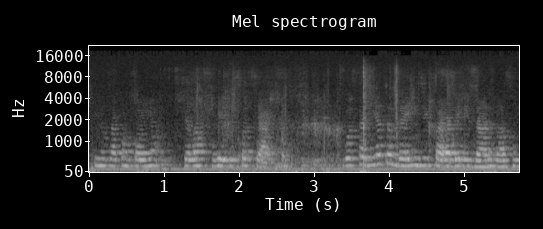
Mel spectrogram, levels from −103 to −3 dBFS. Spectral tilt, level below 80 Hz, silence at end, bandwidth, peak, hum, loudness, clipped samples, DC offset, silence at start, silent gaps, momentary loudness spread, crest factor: -6 dB/octave; -54 dBFS; 0 s; 19 kHz; -18 dBFS; none; -41 LUFS; under 0.1%; under 0.1%; 0 s; none; 10 LU; 22 dB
